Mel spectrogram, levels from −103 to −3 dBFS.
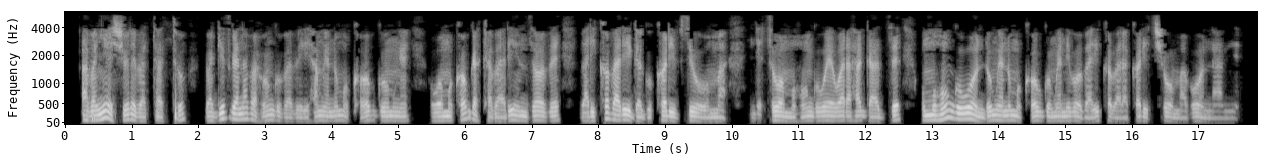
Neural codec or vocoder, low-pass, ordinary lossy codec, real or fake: none; 5.4 kHz; MP3, 24 kbps; real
